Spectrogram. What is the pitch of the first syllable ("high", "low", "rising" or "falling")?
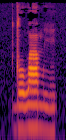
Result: low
